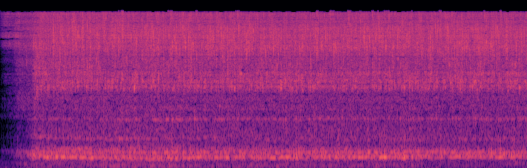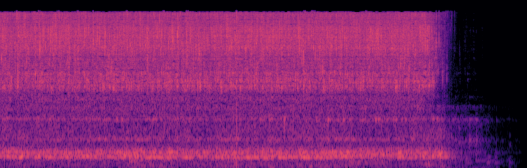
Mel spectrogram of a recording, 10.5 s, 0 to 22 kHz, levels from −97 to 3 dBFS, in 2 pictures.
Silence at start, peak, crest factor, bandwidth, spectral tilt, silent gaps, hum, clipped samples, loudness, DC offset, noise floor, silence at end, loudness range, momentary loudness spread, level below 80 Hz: 0 s; -8 dBFS; 18 dB; 17 kHz; 0.5 dB/octave; none; none; under 0.1%; -23 LUFS; under 0.1%; -66 dBFS; 0.8 s; 0 LU; 1 LU; -60 dBFS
